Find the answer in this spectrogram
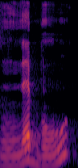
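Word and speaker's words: nbw: pronunciation of the world Noob is is more or less wrong because in ancient Egyptian it was pronounced nebu and there are more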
